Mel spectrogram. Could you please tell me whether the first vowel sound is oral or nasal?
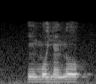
nasal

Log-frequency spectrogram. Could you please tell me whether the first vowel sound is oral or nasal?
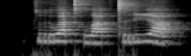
oral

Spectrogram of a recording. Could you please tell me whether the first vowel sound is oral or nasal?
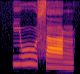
oral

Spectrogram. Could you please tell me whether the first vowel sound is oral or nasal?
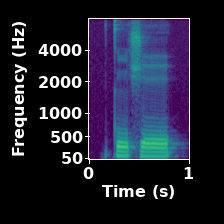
nasal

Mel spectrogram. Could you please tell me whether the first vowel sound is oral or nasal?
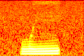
nasal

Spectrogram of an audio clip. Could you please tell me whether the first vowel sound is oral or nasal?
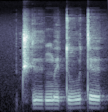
oral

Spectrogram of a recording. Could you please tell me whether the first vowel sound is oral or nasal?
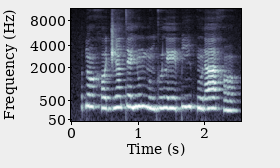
nasal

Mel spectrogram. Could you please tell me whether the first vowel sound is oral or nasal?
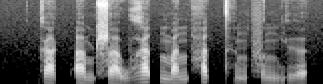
oral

